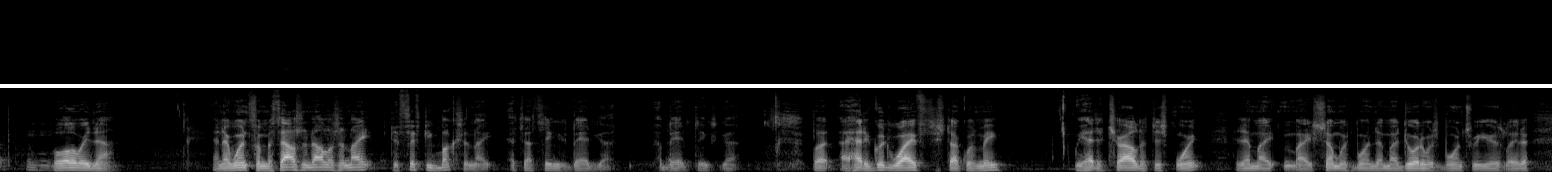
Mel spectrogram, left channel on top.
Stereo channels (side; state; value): left; silent; 56 dB below the other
